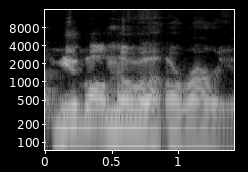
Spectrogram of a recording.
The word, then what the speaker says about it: Yuval Noah Harari: Yeah, I, a lot of Yuval Noah Harari is his name.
